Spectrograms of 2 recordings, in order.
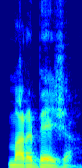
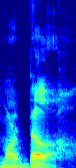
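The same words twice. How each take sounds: First: The double L is said as a J sound. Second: The double L is said as an L sound. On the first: "Double L is pronounced like a J" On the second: "I thought it was"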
